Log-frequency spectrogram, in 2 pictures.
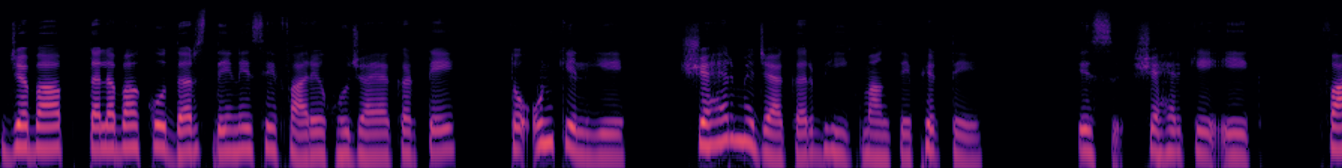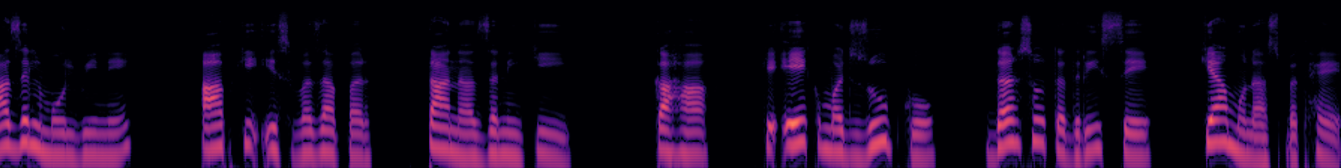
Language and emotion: Urdu, neutral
